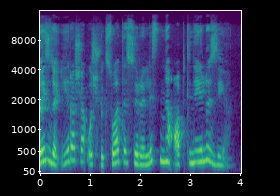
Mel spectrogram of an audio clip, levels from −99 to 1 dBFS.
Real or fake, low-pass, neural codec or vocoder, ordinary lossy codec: real; 14.4 kHz; none; AAC, 64 kbps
